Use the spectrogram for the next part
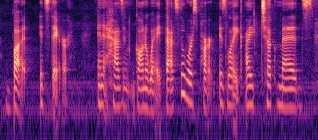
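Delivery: ordinary talk, nothing marked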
